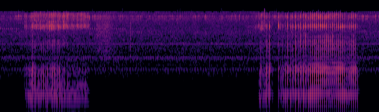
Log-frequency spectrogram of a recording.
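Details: Ešli, a sleeping dog, snoring indoors in a quiet room: two rough, rattling breaths with fast flutter, the first lasting about a second, the second a longer burst near the end, separated by silence.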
